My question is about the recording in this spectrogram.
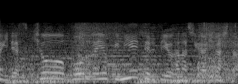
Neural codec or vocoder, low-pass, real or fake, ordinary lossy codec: none; 7.2 kHz; real; none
